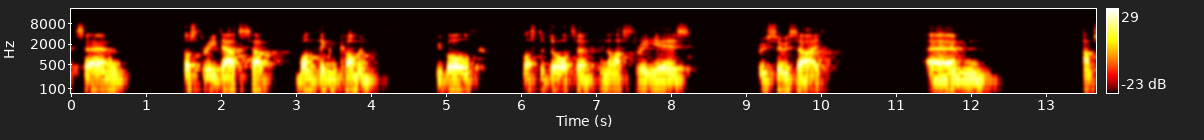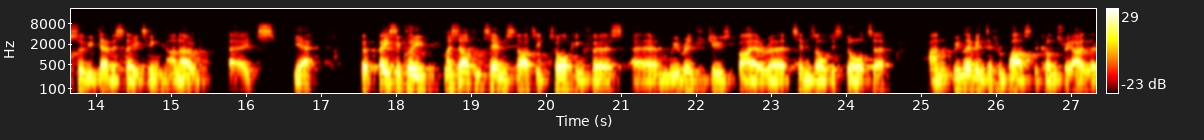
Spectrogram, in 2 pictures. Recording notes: via Zoom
